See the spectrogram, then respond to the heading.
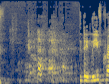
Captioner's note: laughter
